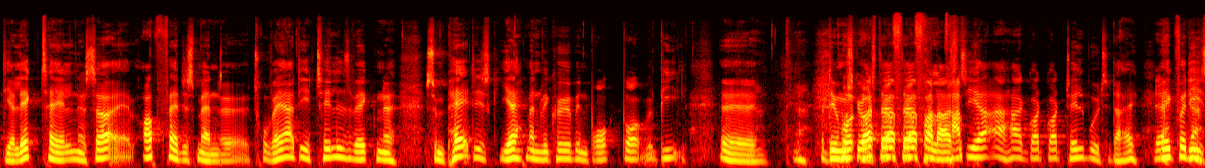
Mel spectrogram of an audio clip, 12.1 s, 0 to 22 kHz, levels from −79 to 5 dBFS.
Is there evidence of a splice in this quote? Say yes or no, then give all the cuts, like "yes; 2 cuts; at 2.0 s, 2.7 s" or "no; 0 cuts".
yes; 6 cuts; at 2.2 s, 5.5 s, 8.1 s, 9.0 s, 9.6 s, 10.5 s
